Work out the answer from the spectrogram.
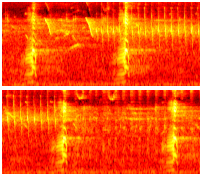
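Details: Honking geese in flight: four evenly spaced, brassy honks roughly two seconds apart, while small birds trill in falling high-pitched series between them.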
